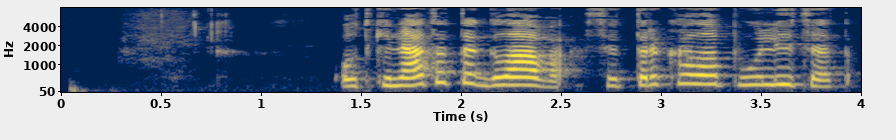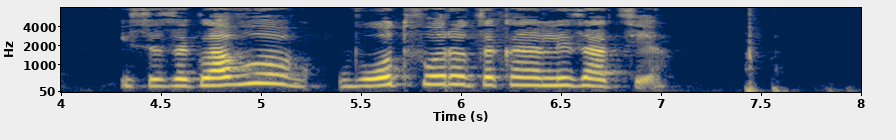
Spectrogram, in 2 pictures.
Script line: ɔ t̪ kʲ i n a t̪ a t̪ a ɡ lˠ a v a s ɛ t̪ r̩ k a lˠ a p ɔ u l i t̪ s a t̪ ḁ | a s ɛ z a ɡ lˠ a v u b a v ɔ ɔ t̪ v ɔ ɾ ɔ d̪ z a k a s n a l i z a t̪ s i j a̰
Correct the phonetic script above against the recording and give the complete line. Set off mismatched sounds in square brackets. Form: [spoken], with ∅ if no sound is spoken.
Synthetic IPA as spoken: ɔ t̪ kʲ i n a t̪ a t̪ a ɡ lˠ a v a s ɛ t̪ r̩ k a lˠ a p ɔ u l i t̪ s a t̪ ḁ | [i] s ɛ z a ɡ lˠ a v u [v] a v ɔ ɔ t̪ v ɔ ɾ ɔ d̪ z a k a [∅] n a l i z a t̪ s i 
